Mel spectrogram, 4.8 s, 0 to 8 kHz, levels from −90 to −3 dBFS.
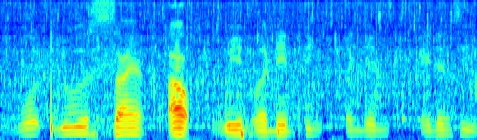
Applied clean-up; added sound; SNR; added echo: none; Stream; 17 dB; none.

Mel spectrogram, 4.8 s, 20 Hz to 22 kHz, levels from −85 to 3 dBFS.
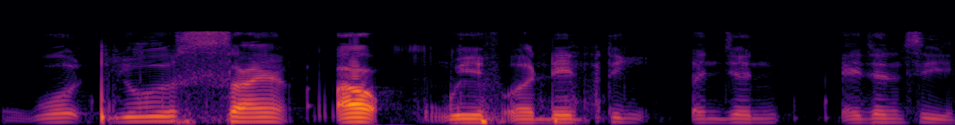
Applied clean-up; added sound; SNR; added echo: none; none; none; none.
